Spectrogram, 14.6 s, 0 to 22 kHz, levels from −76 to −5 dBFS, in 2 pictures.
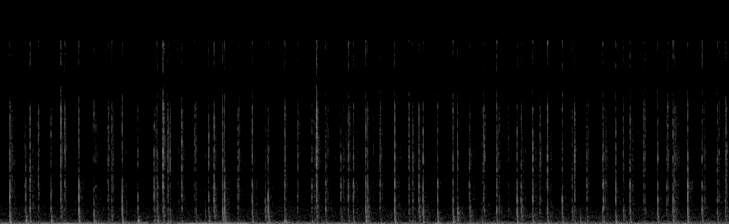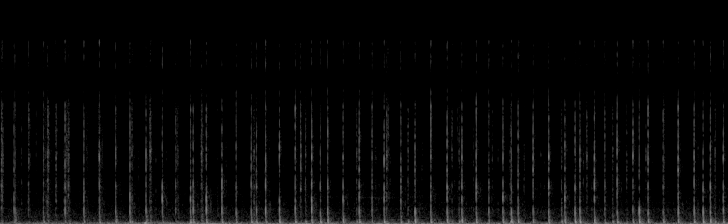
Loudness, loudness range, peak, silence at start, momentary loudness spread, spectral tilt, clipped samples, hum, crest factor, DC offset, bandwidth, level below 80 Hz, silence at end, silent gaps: -45 LUFS; 3 LU; -16 dBFS; 0 s; 5 LU; -3.5 dB/octave; under 0.1%; none; 28 dB; under 0.1%; 18 kHz; -50 dBFS; 0 s; none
